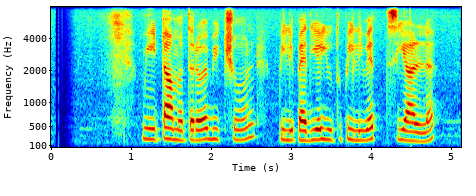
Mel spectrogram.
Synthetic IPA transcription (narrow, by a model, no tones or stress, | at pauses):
miːʈːaːmɐt̪ɐɾɐʋəbikʂoːnpilipæd̪ijəjut̪upiliʋet̪̚sijalːɐ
